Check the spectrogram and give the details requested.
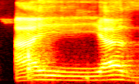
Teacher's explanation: nun sukun bertemu dengan huruf ya, bacaan idgham bi gunnah, masuk dengan mendengung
